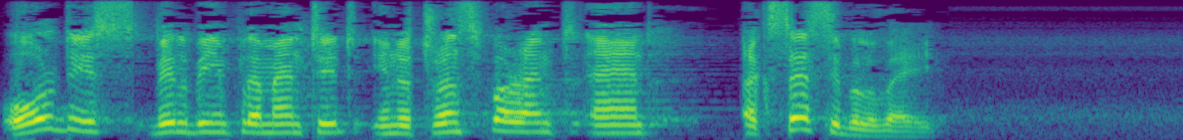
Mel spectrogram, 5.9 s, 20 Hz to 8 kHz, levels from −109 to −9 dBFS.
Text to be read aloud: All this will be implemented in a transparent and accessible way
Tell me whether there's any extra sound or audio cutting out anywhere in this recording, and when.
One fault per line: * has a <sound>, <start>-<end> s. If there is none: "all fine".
all fine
